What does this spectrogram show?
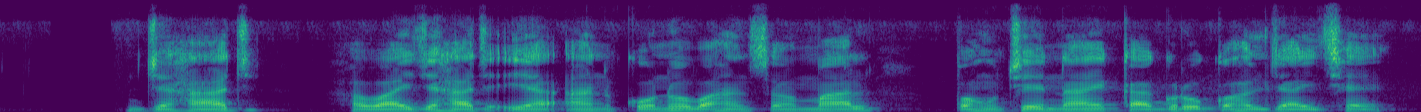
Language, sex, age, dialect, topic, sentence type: Maithili, male, 18-24, Eastern / Thethi, banking, statement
